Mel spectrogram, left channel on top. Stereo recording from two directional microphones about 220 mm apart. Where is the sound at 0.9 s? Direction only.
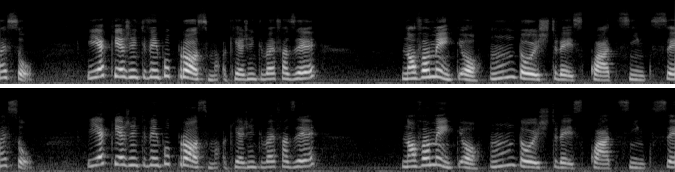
25° left (ahead or behind).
